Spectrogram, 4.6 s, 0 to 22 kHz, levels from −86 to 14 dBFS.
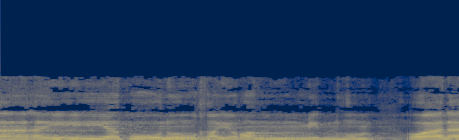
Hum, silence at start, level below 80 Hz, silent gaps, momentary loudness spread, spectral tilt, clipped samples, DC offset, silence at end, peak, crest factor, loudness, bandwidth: none; 0 s; -52 dBFS; none; 5 LU; -5 dB/octave; under 0.1%; under 0.1%; 0 s; -2 dBFS; 14 dB; -17 LUFS; 10.5 kHz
